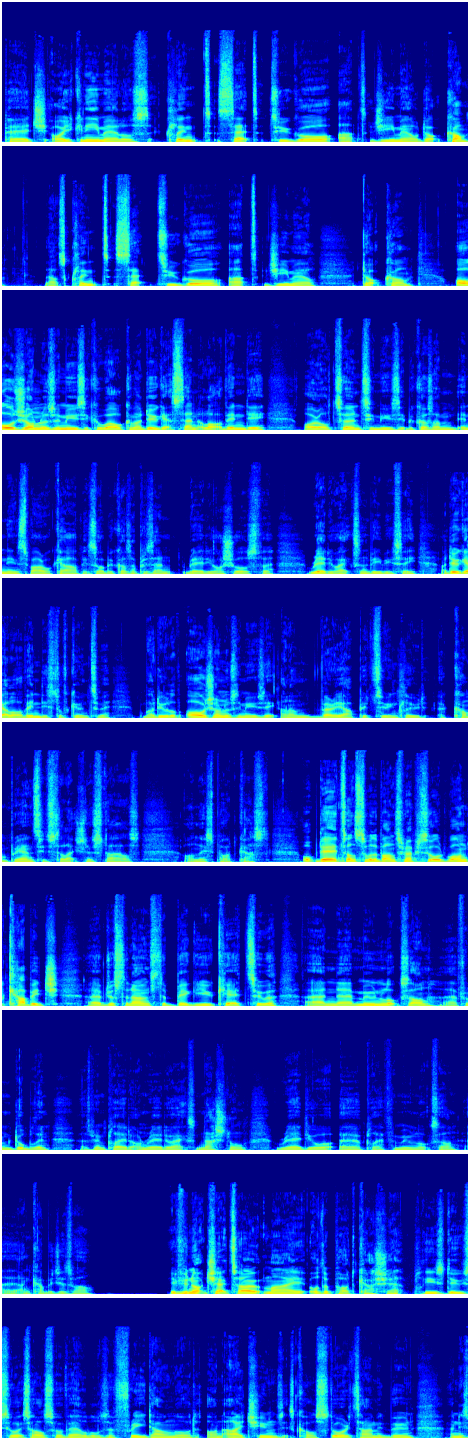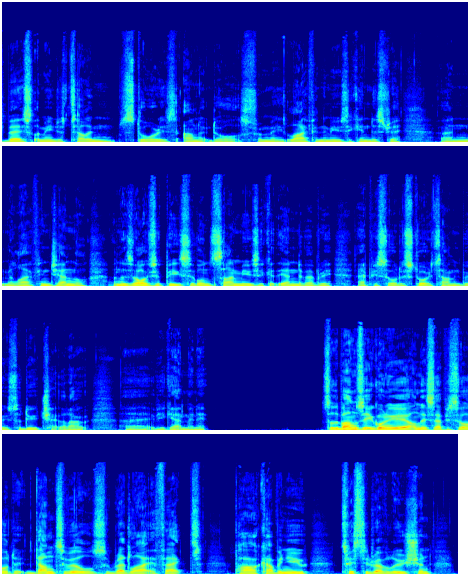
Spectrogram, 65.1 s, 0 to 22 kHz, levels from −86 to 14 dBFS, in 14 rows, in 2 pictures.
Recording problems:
none

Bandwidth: 17.5 kHz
